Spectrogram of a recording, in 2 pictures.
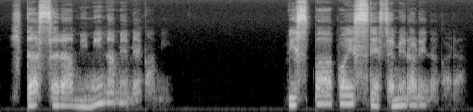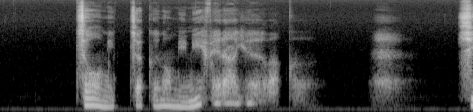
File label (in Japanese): タイトルコール, ASMR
